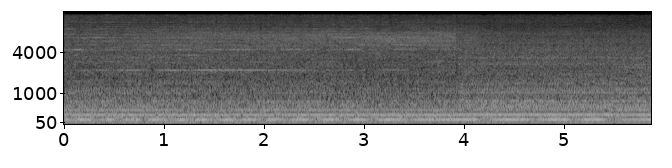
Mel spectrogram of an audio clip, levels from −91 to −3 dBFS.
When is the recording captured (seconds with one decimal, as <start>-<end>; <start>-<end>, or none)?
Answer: 0.0-0.8; 4.1-5.0; 5.5-5.9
